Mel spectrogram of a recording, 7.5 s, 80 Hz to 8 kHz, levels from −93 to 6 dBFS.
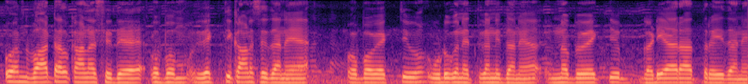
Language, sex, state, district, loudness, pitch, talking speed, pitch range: Kannada, male, Karnataka, Bellary, -16 LUFS, 150 Hz, 130 wpm, 145-160 Hz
